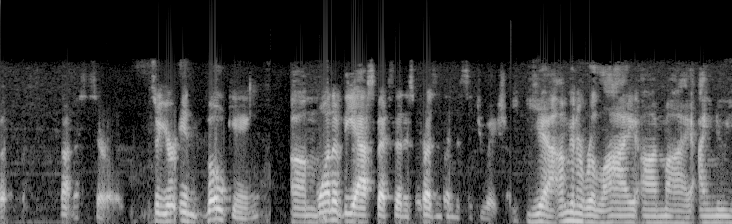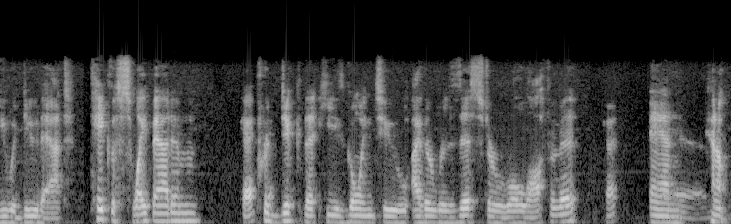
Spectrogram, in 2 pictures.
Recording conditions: video call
